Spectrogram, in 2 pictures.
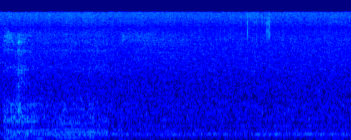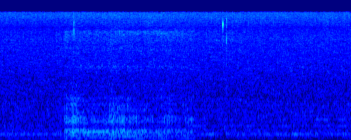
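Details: Dog taking an afternoon nap and snoring loudly: two low, rattling snores about four seconds apart, with quiet steady room hum between them.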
